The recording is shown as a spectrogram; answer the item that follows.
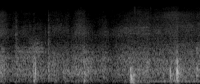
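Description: A fold-up bed platform being pushed up against the wall: soft rustling of the cushioned panel with a few light knocks.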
